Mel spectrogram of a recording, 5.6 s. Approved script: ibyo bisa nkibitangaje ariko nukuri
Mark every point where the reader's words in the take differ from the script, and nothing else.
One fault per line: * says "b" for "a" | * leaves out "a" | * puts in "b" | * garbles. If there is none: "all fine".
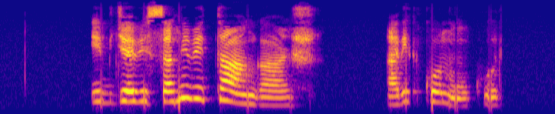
all fine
